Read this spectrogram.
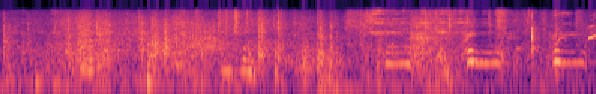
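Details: Sasquatch, a female pet dog, greeting her owner indoors after about ten minutes apart, as she does every time; short, tonal whining yelps come in bursts toward the end, mixed with human speech and household clatter.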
